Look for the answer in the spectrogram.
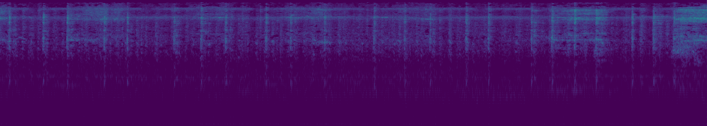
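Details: Baby little egrets at their nest pecking and biting hard at their mother give rapid, sharp clicking pulses, repeated several times a second and slightly irregular, against a constant high hiss.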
